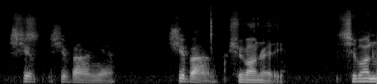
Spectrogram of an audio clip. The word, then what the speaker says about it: Siobhan: Now, I'm not sure if I'm pronouncing her name right, but is it Saban? I think it's Siobhan. Siobhan, yeah.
